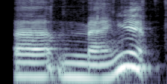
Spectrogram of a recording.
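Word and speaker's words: 埋怨: Yeah, okay, so 埋怨 this is the only time it's pronounced man, or at least it's the only definition in the dictionary with man.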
